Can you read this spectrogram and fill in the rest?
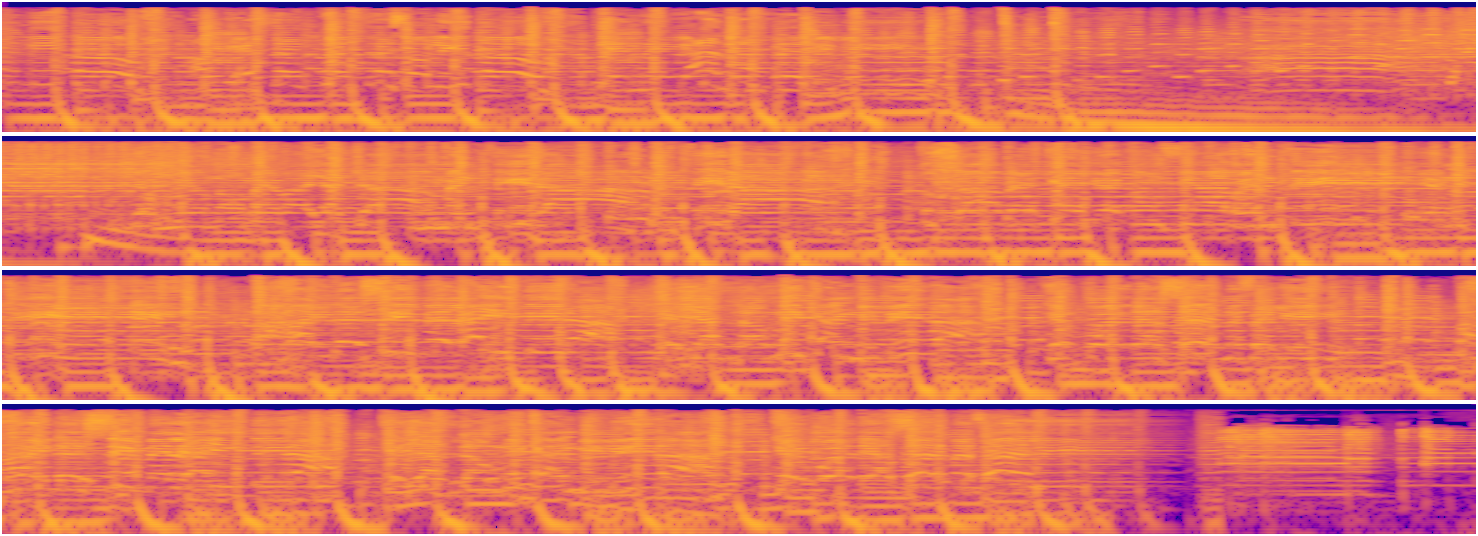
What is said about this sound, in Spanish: la canción … que era un clásico del vallenato y lo han modernizado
